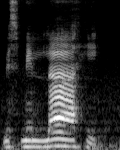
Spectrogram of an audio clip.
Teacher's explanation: karena sebelum nama Allah di situ hurufnya berharakat kasroh, maka nama Allah di situ dibaca tipis. Jadi tidak boleh dibaca tebal.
